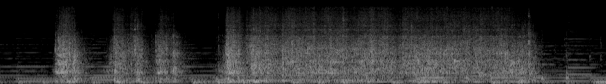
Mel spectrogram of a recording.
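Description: Food processor running, whizzing a runny mix of eggs, oats, breadcrumbs, butter and maple syrup: a few short bursts in the first couple of seconds, then a steady run of about three seconds that cuts off shortly before the end.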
